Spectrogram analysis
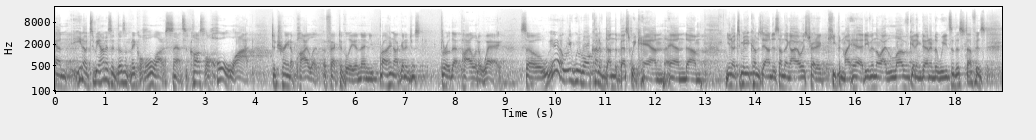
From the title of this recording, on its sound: Live panel from SWCO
